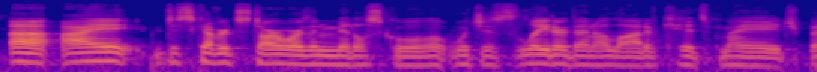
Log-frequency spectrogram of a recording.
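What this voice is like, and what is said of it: Slightly raspy voice. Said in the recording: “you can hear my voice is a little raspy.”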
